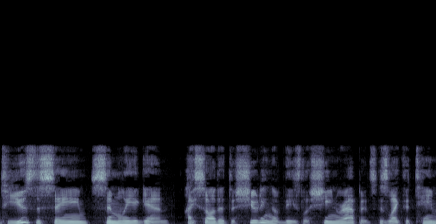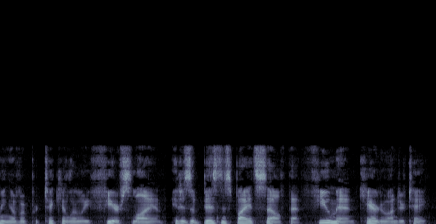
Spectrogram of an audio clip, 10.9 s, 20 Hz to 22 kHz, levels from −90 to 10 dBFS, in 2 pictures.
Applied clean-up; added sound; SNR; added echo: none; none; none; none.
